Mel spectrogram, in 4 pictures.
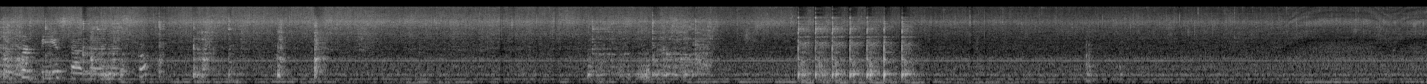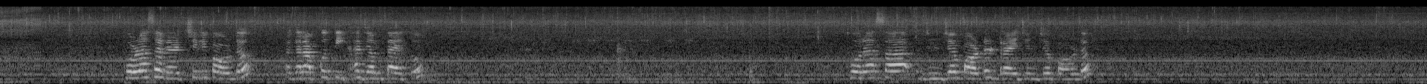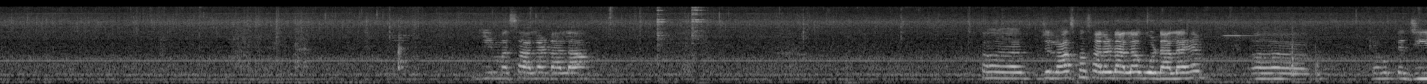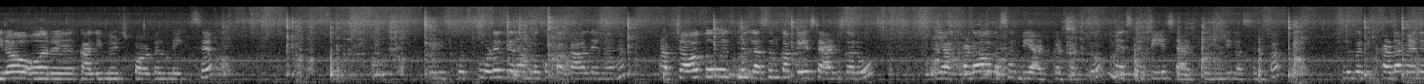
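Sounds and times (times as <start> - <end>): spatula stirring and scraping: 0.0 - 3.8, 5.8 - 7.3, 30.8 - 31.7, 44.9 - 57.0
cooktop electric buzz: 0.0 - 57.0
onion sizzling in hot oil: 0.0 - 57.0.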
